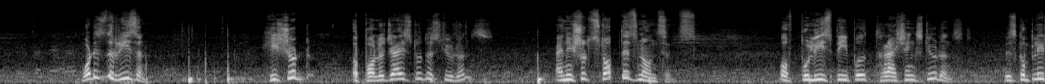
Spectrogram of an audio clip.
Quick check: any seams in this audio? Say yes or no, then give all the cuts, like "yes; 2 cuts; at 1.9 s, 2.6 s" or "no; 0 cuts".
no; 0 cuts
